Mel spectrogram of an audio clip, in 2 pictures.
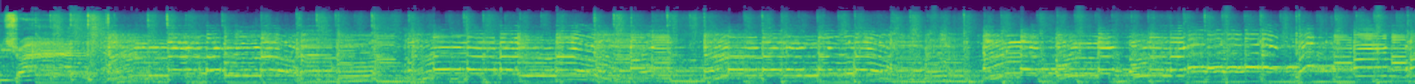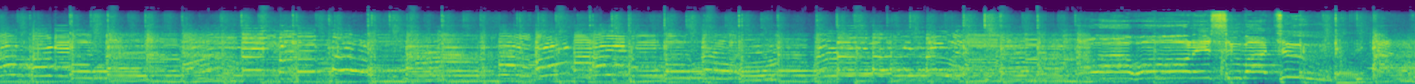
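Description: Live blues band playing an instrumental stretch: electric guitar leading with bent, sliding notes over upright double bass and a drum kit.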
